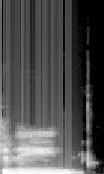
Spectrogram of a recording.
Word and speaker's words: Jeanine: i have with me today somebody really special janine am i pronouncing your name correct janine yes yes she is here today the topic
